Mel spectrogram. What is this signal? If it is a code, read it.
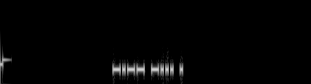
Morse code, heard as a keyed tone, about 47 wpm, 700 Hz. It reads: YBE
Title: USA Call Sign Postfixes - 3 Letters 50wpm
